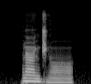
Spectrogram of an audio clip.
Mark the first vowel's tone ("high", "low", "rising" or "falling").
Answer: high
